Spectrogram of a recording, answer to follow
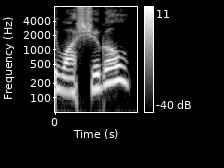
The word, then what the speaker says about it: Washougal: u s h u g g l e Washougal w-a-s-h-o-u-g-a-l oh that's shoe go that makes sense um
